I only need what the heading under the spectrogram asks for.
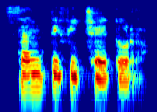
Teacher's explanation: la C, cuando está seguida de E o de I, la pronunciamos ch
